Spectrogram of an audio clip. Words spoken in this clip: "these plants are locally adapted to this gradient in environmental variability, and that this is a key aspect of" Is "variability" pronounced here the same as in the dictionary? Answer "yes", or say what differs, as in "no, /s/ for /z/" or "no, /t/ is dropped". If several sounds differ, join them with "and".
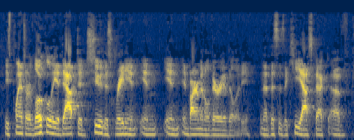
yes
